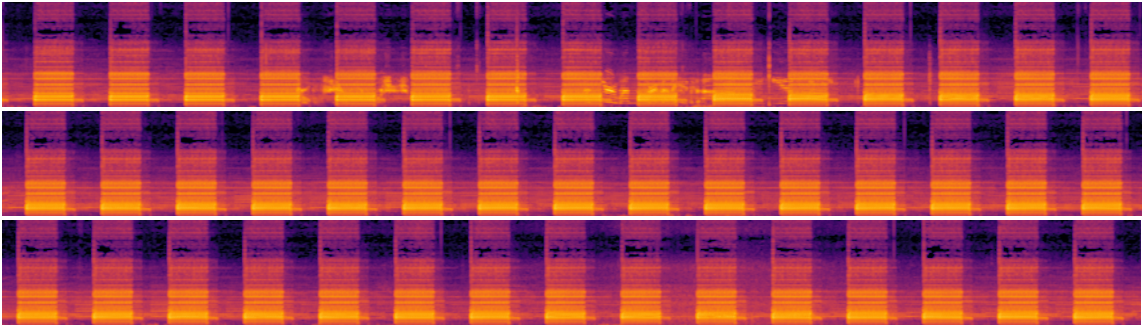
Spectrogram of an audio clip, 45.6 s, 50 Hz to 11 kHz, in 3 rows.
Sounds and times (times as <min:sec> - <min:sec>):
Siren: 0:00.0 - 0:45.5
Speech: 0:03.9 - 0:05.5, 0:07.8 - 0:10.6.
